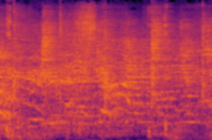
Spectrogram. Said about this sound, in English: And now the crowd is chanting. They're chanting for Jim Stone.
